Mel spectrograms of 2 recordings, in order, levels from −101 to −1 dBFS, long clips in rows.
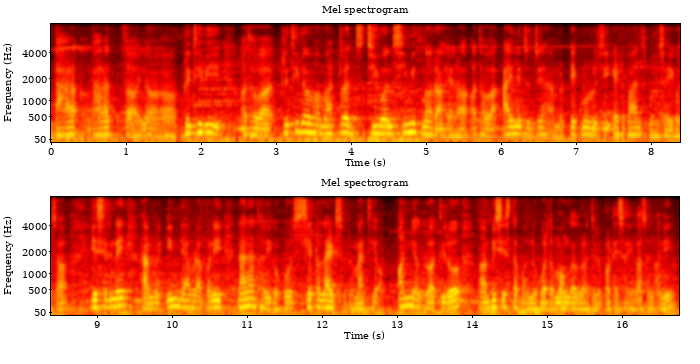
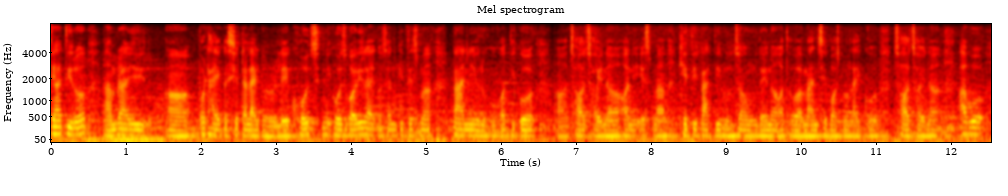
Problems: constant background noise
